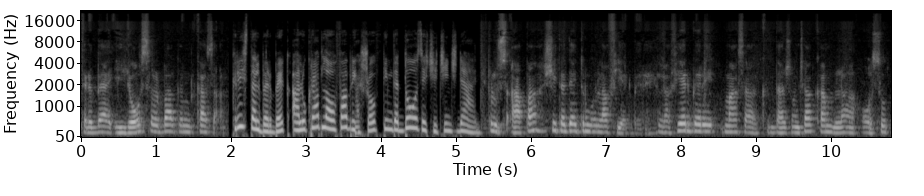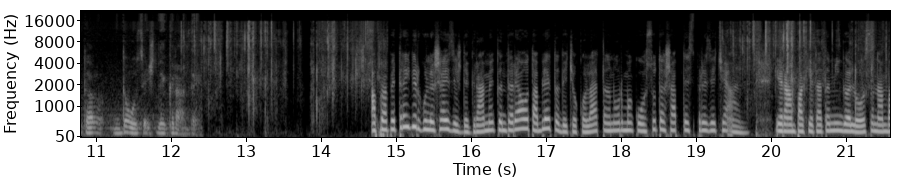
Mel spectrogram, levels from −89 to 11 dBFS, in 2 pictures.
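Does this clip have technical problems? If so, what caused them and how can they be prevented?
Yes. At 3.65 to 3.67 s there is a skip ahead: the jitter buffer overflowed and discarded about a second of queued audio, so playback jumps straight to later material with no fill. Sizing the buffer to absorb bursts prevents this.

From 3.83 to 9.74 s a jitter buffer speed-up follows. The receiver kept trimming pitch-period slices to shrink an overfull buffer, removing about half a second in total, so the sound runs at 110% speed with unchanged pitch and feels rushed. Gentler, slower delay adaptation prevents it.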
